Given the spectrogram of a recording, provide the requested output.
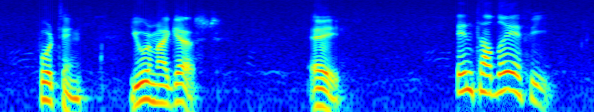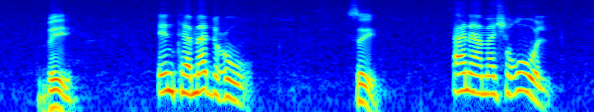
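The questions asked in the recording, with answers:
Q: You are my guest.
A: A: أنت ضيفي.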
